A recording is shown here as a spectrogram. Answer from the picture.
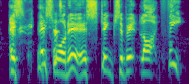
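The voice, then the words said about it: Put-on English accent. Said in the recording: “that was a you voice ... was that your English accent? ... Apparently, it might have been.”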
